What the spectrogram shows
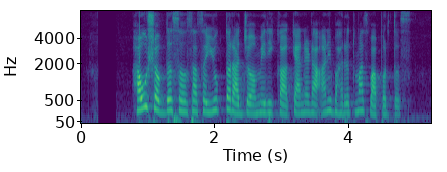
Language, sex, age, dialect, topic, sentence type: Marathi, female, 31-35, Northern Konkan, banking, statement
